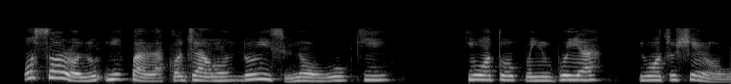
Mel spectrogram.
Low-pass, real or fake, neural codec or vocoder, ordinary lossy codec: 5.4 kHz; fake; codec, 44.1 kHz, 3.4 kbps, Pupu-Codec; none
